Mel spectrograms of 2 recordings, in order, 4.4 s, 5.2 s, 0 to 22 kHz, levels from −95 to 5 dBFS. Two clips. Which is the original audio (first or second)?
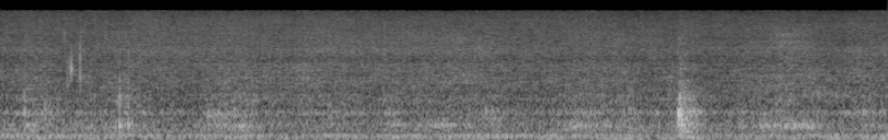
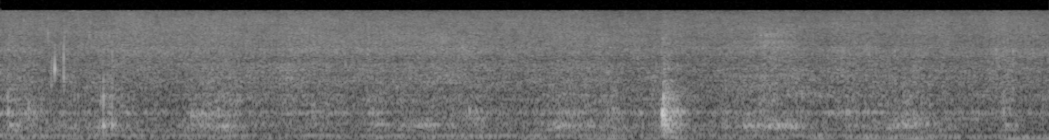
second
